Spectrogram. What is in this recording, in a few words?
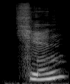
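"qin", Mandarin pinyin, second tone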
